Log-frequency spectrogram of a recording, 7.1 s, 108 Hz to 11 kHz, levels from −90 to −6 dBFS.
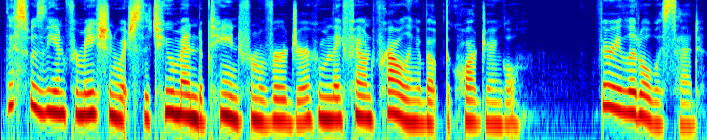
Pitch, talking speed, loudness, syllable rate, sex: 230 Hz, 195 wpm, -16 LUFS, 5.7 syllables/s, female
